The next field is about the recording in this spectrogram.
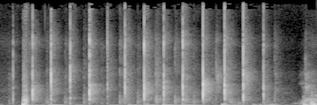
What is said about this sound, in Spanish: y un aplauso para la radio.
